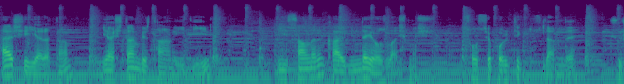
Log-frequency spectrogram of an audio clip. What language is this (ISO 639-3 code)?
tur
